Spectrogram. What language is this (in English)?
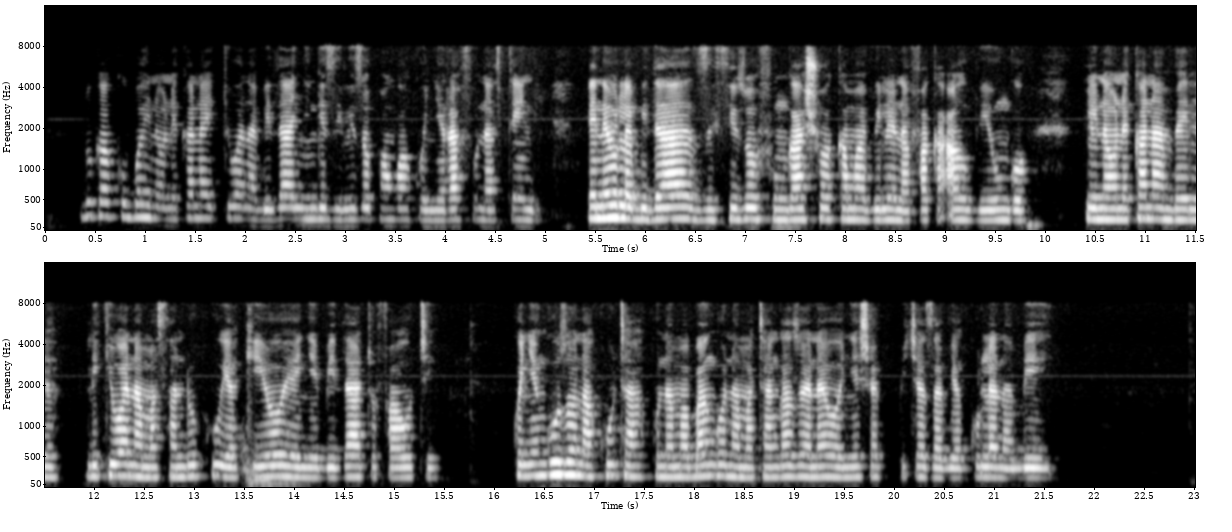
Swahili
